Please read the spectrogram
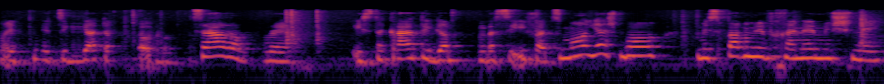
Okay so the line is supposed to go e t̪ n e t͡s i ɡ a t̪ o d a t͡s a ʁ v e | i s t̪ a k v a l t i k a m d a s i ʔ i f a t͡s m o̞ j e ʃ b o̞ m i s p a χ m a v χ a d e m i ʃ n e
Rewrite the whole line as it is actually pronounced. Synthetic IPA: e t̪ n e t͡s i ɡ a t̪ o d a t͡s a ʁ v e | i s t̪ a k ʁ a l t i ɡ a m b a s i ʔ i f a t͡s m o̞ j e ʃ b o̞ m i s p a ʁ m i v χ a n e m i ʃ n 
